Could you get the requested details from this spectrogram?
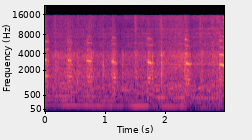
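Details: Stinson L-1 aircraft engine after the manifold was drained and it was pulled through: uneven popping and spitting over a wavering drone, running rough as before; crew suspects an accessory drive fault, cause unclear, engine likely coming off.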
